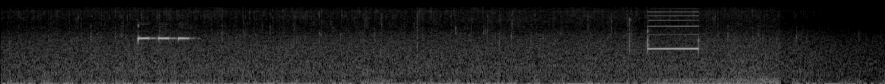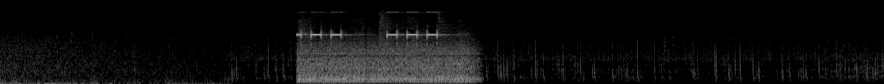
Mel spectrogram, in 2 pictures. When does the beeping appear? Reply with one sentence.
You can hear the beeping from 1.4 to 1.9 s, from 6.5 to 7.8 s and from 11.8 to 13.7 s.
